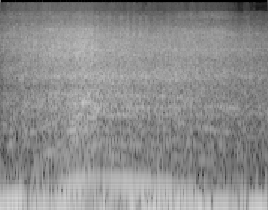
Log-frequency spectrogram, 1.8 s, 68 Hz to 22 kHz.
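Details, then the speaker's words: Mercedes W126 300SEL with M103 engine, tested after a fully refurbished fuel distribution plate was reinstalled, warm at about 80 degrees; starts on one turn, smooth even revving with a steady deep exhaust note, no knocks, misfires or rattles. "Firing up. The temperature is about 80 degrees. It starts right up with one turn. It fires up as soon as it heats. Runs very smoothly. So this M103 engine has no issues."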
